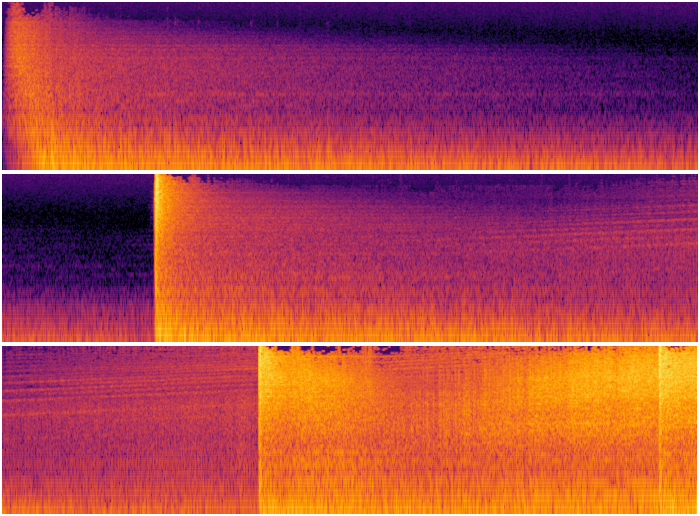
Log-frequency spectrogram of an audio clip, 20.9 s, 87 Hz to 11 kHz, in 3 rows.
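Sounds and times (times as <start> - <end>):
percussion: 0.1 - 20.8
sound effects: 13.7 - 20.8.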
